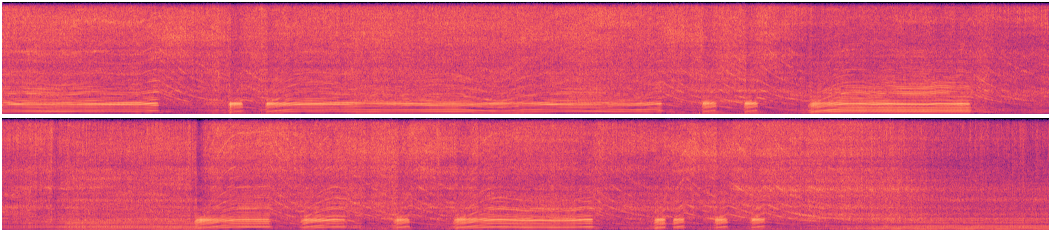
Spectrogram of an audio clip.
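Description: Tanaka two-stroke pole saw engine revving up and down repeatedly, dropping back to a steady idle for a few seconds near the middle and again near the end. Its idle is set a little high.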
